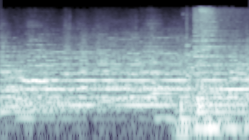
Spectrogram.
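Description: Orchestral music with bowed strings holding sustained notes, and a brief thump near the end.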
